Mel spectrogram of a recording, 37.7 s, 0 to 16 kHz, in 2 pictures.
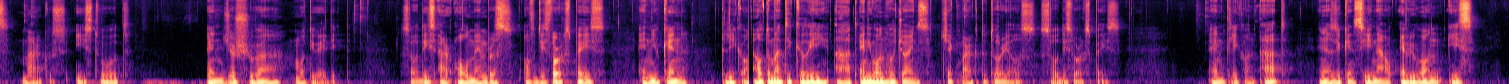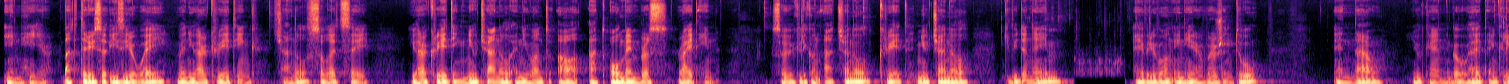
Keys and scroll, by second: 2.5-3.4 typing, 31.8-33.5 typing.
